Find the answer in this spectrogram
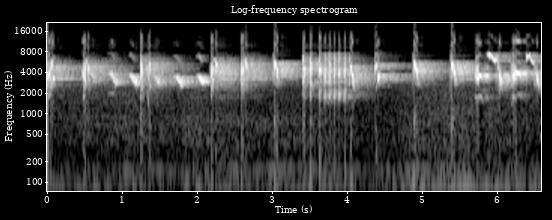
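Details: Vigorous long-tailed shrike song mixing rhythmic falling whistles, rapid clicking rattles and squeaky looping notes in a high, unbroken stream, with a brief buzzy burst near the middle.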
